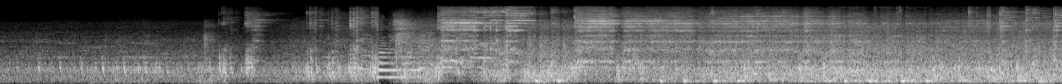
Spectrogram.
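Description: Southeastern Class 465/9 Networker electric train pulling into the platform, its running noise building and growing loud about four seconds in, with a steady high squeal over the rumble of the wheels as it slows.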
